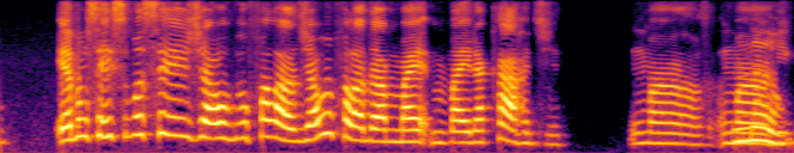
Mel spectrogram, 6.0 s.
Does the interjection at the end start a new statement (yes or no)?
no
